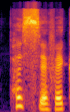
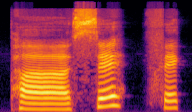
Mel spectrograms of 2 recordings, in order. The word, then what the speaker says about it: Pacific: have where'd this phrase Pacific Ocean Pacific Ocean now you see that there are three seas in that there are three season that and all three seas make a different sound so not only do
